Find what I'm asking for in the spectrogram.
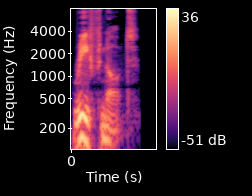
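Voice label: "reef knot", English, British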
